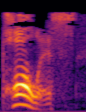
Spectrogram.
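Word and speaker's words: Paulus (Παῦλος): Paul is a Greek name, and in Greek, the name would be pronounced Paulus.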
